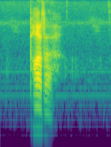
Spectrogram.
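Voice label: "para", Māori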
